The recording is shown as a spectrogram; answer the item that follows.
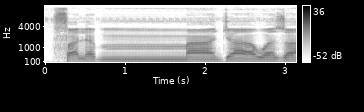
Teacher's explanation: میم مشدد پر غنہ ہوگا اور میم الف زبر ما کو ایک الف کے مقدار کھینچ کر پڑھیں گے کیونکہ یہ الف مدہ ہے۔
